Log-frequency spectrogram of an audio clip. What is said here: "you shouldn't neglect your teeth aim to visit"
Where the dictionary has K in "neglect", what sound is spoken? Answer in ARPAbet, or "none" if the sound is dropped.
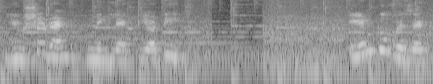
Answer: K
